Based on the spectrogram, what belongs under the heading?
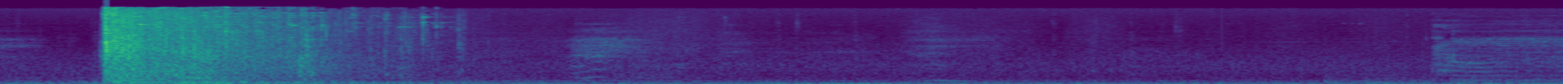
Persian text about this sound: جای گلوله رو روی شیشه علامت میزنه به پنجره شلیک میکنه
